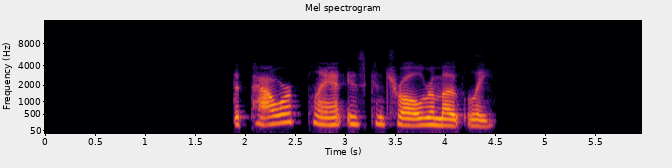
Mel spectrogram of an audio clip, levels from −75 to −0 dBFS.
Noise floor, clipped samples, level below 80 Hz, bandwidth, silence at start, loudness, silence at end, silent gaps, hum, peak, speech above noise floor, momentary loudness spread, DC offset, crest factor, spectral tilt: under -90 dBFS; under 0.1%; -68 dBFS; 6.4 kHz; 1.9 s; -19 LUFS; 1.45 s; none; none; -2 dBFS; over 72 dB; 11 LU; under 0.1%; 18 dB; -8 dB/octave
